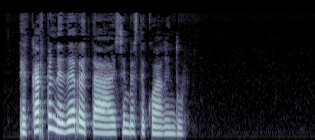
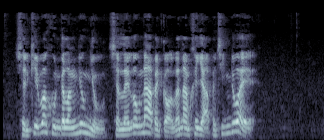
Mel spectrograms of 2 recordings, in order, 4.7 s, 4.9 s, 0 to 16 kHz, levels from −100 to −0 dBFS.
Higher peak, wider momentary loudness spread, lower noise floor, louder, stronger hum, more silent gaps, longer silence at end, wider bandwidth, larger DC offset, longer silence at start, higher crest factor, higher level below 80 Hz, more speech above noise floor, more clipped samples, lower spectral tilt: first, -2 dBFS vs -8 dBFS; first, 11 LU vs 8 LU; first, -80 dBFS vs -71 dBFS; about the same, -23 LUFS vs -25 LUFS; first, 50 Hz at -55 dBFS vs none; neither; first, 2 s vs 1.05 s; about the same, 11.5 kHz vs 11.5 kHz; neither; about the same, 0.3 s vs 0.25 s; about the same, 22 dB vs 18 dB; about the same, -70 dBFS vs -70 dBFS; first, 58 dB vs 46 dB; neither; first, -6.5 dB/octave vs -5 dB/octave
